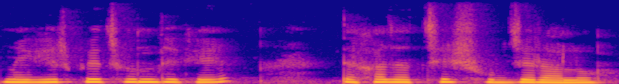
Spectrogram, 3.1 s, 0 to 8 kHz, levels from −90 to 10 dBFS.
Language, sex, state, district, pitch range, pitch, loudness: Bengali, female, West Bengal, Alipurduar, 225-240 Hz, 230 Hz, -13 LUFS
